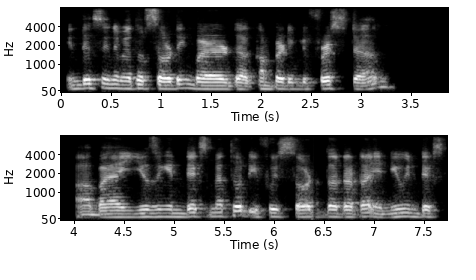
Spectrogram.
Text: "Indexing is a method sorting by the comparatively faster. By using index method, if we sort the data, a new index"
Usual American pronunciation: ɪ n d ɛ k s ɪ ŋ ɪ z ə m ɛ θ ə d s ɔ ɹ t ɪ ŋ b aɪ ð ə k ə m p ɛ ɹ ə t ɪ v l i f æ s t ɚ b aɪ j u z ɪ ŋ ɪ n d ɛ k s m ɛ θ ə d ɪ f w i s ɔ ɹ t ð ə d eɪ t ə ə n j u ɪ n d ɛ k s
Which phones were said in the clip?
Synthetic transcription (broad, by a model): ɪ n d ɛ k s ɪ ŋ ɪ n ə m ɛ t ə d s ɔ ɹ t ɪ ŋ b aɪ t k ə m p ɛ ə t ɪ b l i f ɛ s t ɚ b aɪ j u z ɪ ŋ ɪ n d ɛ k s m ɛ t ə d ɪ f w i s ɔ ɹ t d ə d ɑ t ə ə n j u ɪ n d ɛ k s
